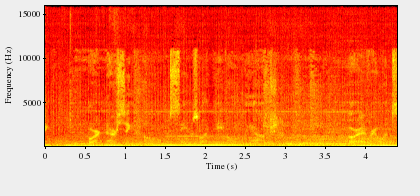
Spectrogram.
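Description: A voice from the car radio, heard inside a moving car's cabin over the steady low hum of engine and road noise.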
